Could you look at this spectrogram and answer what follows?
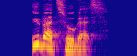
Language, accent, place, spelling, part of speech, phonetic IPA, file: German, Germany, Berlin, Überzuges, noun, [ˈyːbɐˌt͡suːɡəs], De-Überzuges.ogg
- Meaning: genitive singular of Überzug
